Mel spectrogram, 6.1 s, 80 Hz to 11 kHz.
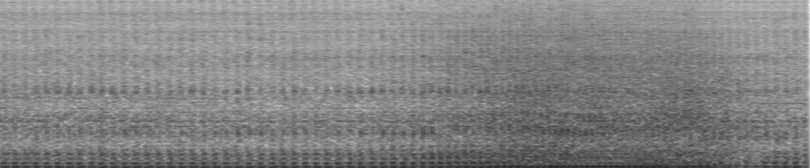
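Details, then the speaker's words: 2007 Honda four-wheeler ATV revived after sitting, about five to six hours of work: an even, pulsing idle of about four beats a second that rises cleanly on throttle and drops back smoothly. It sounds healthy. "oh yeah listen to that [Applause] sounding good boy got a smile on his face now he's been working on for about five or six hours now but it will run"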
